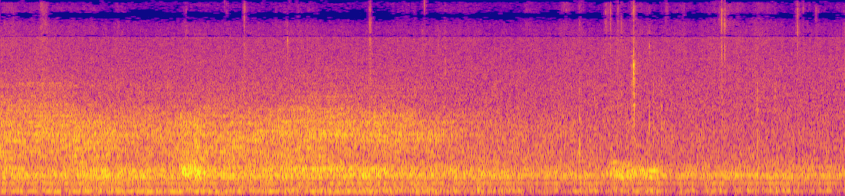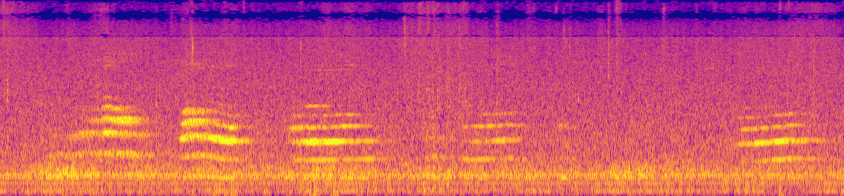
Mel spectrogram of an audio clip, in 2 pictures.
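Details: Bengal kittens, twins; a rustling start, then a series of short, thin, high mews coming in quick bursts over the latter half, with a steady low hum in the background.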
